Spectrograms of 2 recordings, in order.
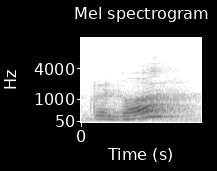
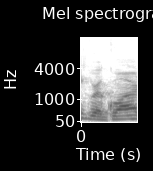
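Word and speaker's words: Grégoire: That would be Sophie Gregoire Trudeau.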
